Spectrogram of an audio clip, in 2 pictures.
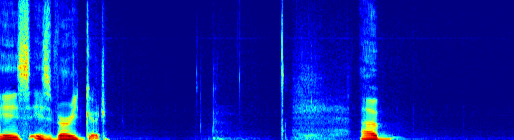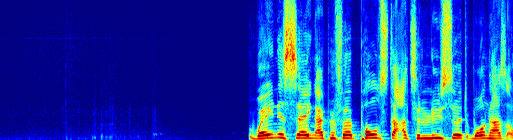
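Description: A man speaks calmly and closely into a microphone, with short pauses.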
